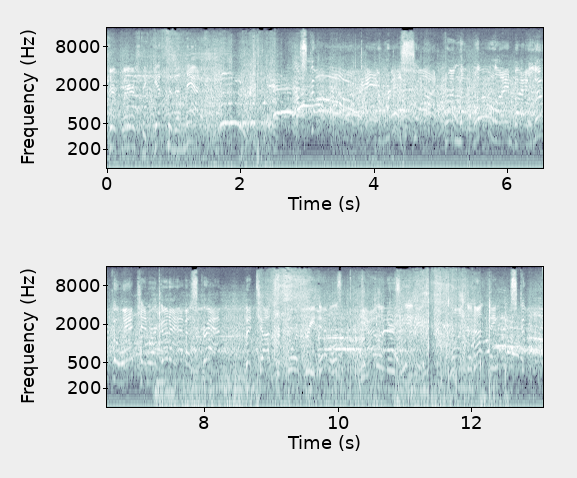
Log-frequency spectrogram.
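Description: Televised ice hockey sound: voices over arena crowd noise, with several sharp knocks scattered through, typical of puck and sticks on the ice and boards. The low end fills in about seven seconds in.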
